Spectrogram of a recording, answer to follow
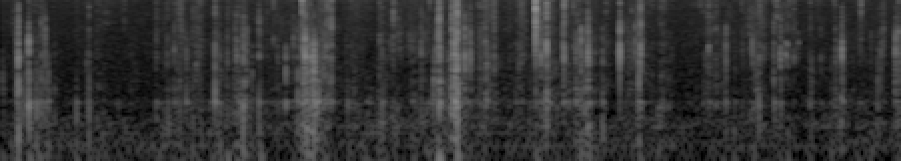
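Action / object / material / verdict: scrape / thin plastic bag / plastic / none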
